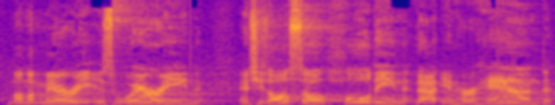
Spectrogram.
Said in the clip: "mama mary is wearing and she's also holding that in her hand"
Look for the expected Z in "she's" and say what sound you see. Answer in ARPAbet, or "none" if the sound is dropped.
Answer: Z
